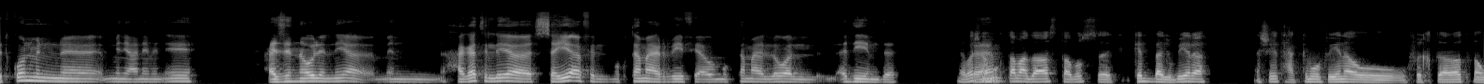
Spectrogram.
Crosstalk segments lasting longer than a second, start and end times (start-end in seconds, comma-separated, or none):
none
